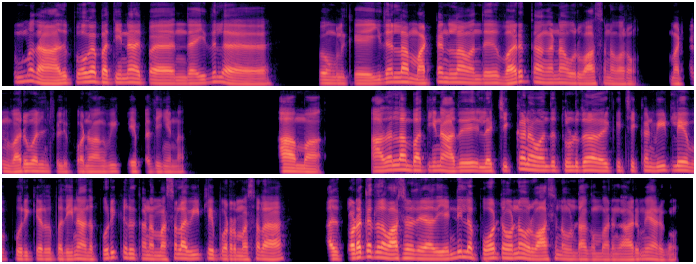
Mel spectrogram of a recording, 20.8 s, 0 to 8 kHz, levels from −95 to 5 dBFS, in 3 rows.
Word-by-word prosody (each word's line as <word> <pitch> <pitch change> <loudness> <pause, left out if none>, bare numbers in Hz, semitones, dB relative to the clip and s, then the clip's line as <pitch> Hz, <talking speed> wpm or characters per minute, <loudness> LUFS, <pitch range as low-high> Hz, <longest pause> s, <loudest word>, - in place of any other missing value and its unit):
உண்மைதான். 165 - +2
அது 120 - +2
போக 160 +3 +3
பார்த்தீங்கன்னா 145 +1 +2
இப்ப 125 0 -3 0.2
இந்த 110 +1 -2
இதில 165 +4 -3 0.9
இப்ப 120 - -6
உங்களுக்கு 110 -1 -5 0.2
இதெல்லாம் 155 +2 +1
மட்டன்லாம் 150 +3 +1
வந்து 125 0 -2 0.2
வறுத்தாங்கன்னா, 140 -3 +1
ஒரு 110 - -4
வாசனை 105 -1 -2
வரும். 95 -1 -6 0.4
மட்டன் 100 +3 -6
வருவல்னு 120 -1 -1
சொல்லி 100 -2 -8
பண்ணுவாங்க, 100 -1 -3
வீட்லேயே 110 -1 -7
பார்த்தீங்கன்னா. 100 0 -8 1.1
ஆமா. 105 -4 +2 0.7
அதெல்லாம் 155 +5 +3
பார்த்தீங்கன்னா, 145 -1 +2
அது 135 +2 0
இல்ல 130 0 +1
சிக்கன 170 +6 +1
வந்து 145 0 -2
துண்டு 140 0 0
துண்டா 150 0 +5
நறுக்கி, 130 +1 -2
சிக்கன் 135 0 -4
வீட்டிலயே 150 0 +2 0.2
பொரிக்கிறது. 120 0 -2
பார்த்தீங்கன்னா, 120 +2 0
அந்த 115 - -4
பொரிக்கறதுக்கான 150 -6 -2
மசாலா, 145 +5 +1
வீட்டிலேயே 140 -1 -3
போடுற 125 -2 -1
மசாலா, 115 0 +1 0.6
அது 130 - +4
தொடக்கத்தில 180 +2 +6
வாசனை 150 +1 +4
தெரியாது. 130 -2 +3
அது 125 0 +1
எண்ணெயில் 175 -2 0
போட்டவோன 160 +1 +2
ஒரு 125 - 0
வாசனை 120 0 -2
உண்டாகும் 110 -1 -4
பாருங்க, 100 0 -5
அருமையா 120 +1 -2
இருக்கும். 95 - -9
130 Hz, 160 wpm, -24 LUFS, 115-150 Hz, 1.1 s, தொடக்கத்தில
